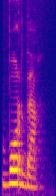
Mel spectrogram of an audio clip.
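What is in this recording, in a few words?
"борда", Komi-Zyrian, female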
